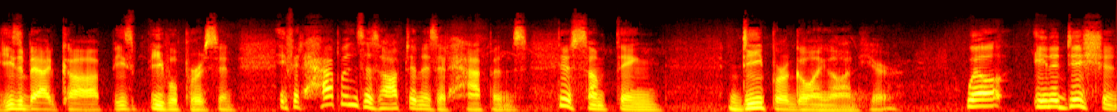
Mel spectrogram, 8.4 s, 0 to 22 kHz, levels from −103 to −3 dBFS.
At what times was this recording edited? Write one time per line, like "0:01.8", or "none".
0:02.1
0:04.2
0:07.1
